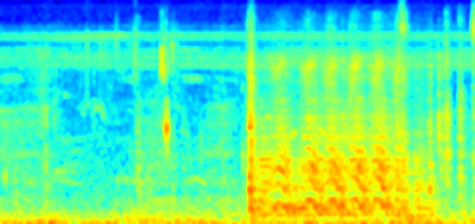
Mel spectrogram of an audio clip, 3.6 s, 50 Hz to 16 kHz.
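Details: Colt T120 car that is hard to start: after a quiet moment the starter cranks in a steady churning rhythm but the engine never catches; fixed by replacing contact points and point wire and adjusting the distributor.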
